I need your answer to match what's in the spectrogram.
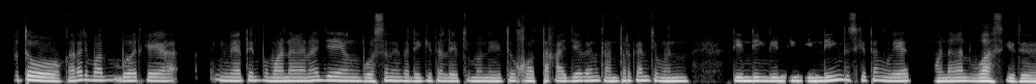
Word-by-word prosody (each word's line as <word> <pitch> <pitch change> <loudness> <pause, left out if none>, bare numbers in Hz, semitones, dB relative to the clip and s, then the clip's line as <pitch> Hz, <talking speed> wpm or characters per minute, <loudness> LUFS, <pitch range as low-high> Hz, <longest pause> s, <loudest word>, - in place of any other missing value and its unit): Betul, 190 -1 +3 0.2
karena 165 +4 -1
cuman 190 -1 -1 0.2
buat 170 0 0
kayak 165 -1 -1 0.5
ngeliatin 170 0 -1
pemandangan 165 -1 +1
aja 185 0 0 0.2
yang 165 - 0
bosan, 155 +3 -1
yang 165 - 0
tadi 155 0 -1
kita 165 +1 -2
lihat 155 0 -1
cuma 155 -2 0
ya - - +1
itu 165 - -4
kotak 155 0 -2
aja 155 +2 0
kan, 175 - +1
kantor 155 +1 -1
kan, 185 - +2
cuman 155 -3 +2 0.6
dinding 165 0 +4
dinding 160 +1 +1
dinding, 160 +4 +3
terus 200 -5 -5
kita 185 +1 -4
ngelihat 165 0 +1 0.2
pemandangan 150 +2 +1
luas 155 -3 +4
gitu. 145 0 +1
165 Hz, 185 wpm, -17 LUFS, 155-170 Hz, 0.6 s, dinding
